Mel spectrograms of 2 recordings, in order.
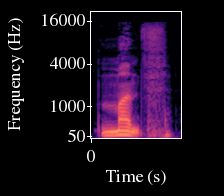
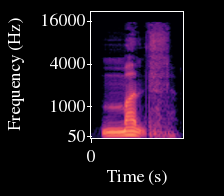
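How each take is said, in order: No difference in how they are said.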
